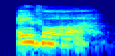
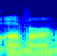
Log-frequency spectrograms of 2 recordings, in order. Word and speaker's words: Eivor: Eivor. – It is Eivor.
